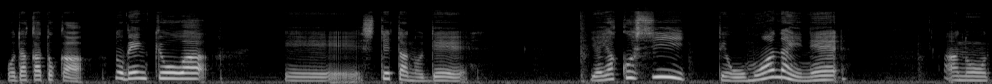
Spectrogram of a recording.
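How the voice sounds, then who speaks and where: Host, woman from China, Chinese-accented, casual explainer, animated melody, dry close mic. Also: no echo. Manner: chatty, explains with spoken examples, lively pitch swings. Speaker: podcast host answering listener questions. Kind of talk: casual solo radio talk.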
